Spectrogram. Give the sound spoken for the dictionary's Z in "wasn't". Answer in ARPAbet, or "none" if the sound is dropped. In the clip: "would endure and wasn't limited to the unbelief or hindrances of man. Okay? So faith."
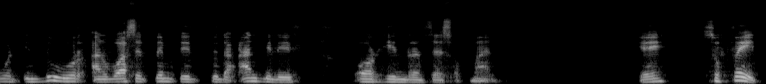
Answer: S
